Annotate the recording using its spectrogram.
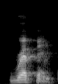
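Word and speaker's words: Rypien: situation I think it's going to be Brett ripen or however you pronounce his name uh yeah ripping okay thank you I think he had a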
